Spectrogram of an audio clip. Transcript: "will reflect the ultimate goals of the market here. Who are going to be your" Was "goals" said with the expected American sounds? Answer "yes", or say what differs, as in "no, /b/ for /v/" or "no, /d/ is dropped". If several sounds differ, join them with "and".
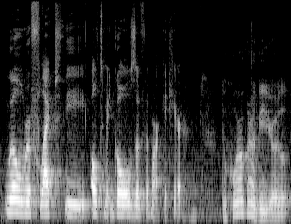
yes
